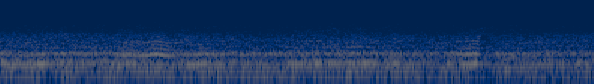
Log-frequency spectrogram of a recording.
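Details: Steady low buzzing of bees, a continuous droning hum with faint wavering tones from individual insects passing, one brief dip near the fourth second.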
